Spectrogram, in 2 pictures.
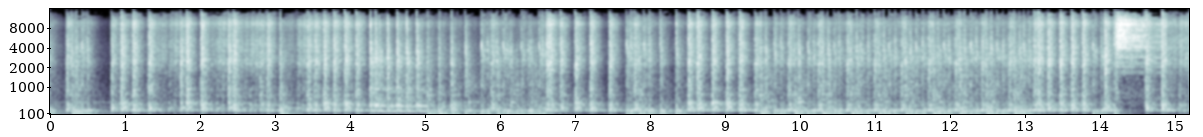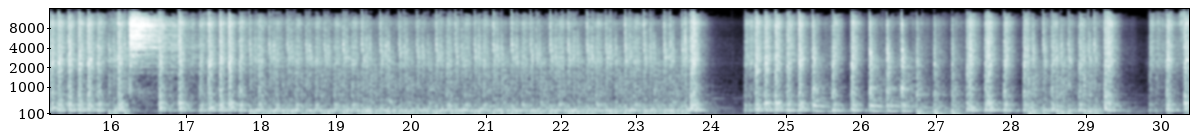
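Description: Drum kit played solo: fast, busy strokes and rolls on snare and toms over bass drum. Two cymbal crashes ring out about halfway through, and the playing stops briefly about three quarters of the way through before carrying on.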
